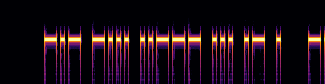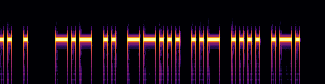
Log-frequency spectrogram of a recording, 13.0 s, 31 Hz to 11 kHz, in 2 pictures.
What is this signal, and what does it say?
Morse code, heard as a keyed tone, about 15 wpm, 700 Hz. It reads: KB2SAE DE KI7UHR
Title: USA Callsign DE Callsign - 6 Characters - 15wpm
